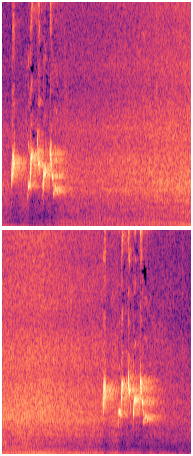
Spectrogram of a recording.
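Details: Red-whiskered bulbul kept as a cage bird in Thailand, recorded for tutoring young birds. Its complete-repertoire song is quick and skilled: a rapid cluster of sharp whistled notes opens the recording, a steady low hum follows, then a second fast whistled phrase closes it.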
